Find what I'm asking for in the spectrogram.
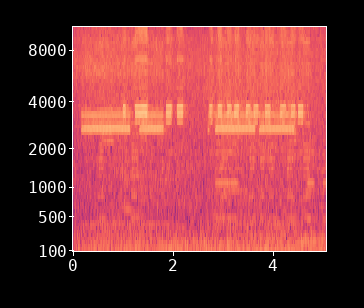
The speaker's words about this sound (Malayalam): എല്ലാവരും ഒരുമിച്ച് ഹോണടിക്കും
